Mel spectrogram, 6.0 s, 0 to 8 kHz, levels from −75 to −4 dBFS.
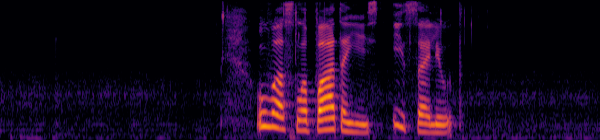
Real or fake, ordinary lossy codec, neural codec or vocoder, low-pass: real; none; none; none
